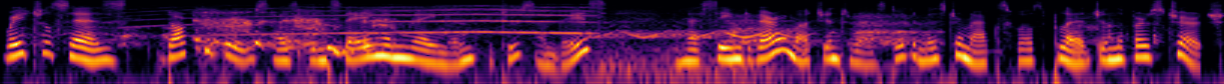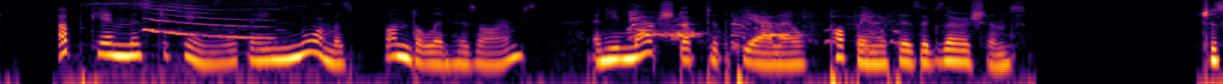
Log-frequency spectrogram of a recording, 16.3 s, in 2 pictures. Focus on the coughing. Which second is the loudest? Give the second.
2 s.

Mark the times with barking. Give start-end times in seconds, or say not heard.
0.1-2.1, 4.8-6.3, 8.6-10.4, 12.3-14.2.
